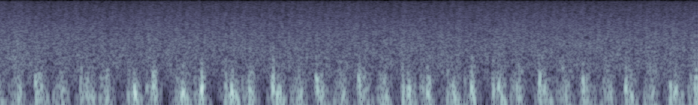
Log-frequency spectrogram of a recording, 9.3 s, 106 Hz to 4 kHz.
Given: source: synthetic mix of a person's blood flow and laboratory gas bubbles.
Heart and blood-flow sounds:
Doppler ultrasound of blood flow; precordium
9.29-9.31 s: bubbles
From the record:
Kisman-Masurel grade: 111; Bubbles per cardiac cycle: 1 to 2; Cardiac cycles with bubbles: 1 to 10%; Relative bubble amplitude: barely perceptible (0.100 to 0.250); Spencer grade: 1 (occasional bubble signal discernible with the cardiac motion signal, with majority of cardiac periods free of bubbles); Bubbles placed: anywhere in the cardiac cycle

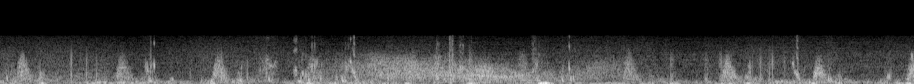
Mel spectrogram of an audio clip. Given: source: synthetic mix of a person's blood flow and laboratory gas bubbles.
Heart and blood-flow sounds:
Doppler ultrasound of blood flow; subclavian vein
0.04-0.23 s: bubbles
0.35-0.48 s: bubbles
1.43-1.58 s: bubbles
1.69-1.75 s: bubbles
2.35-2.46 s: bubbles
2.54-2.79 s: bubbles
2.92-3.25 s: bubbles
3.32-3.63 s: bubbles
3.86-3.94 s: bubbles
4.33-4.76 s: bubbles
5.30-5.46 s: bubbles
5.58-5.78 s: bubbles
7.91-8.06 s: bubbles
8.25-8.36 s: bubbles
8.84-8.95 s: bubbles
9.09-9.15 s: bubbles
From the record:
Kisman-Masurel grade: 232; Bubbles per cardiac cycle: several, 3 to 8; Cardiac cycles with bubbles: 50 to 99%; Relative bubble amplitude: moderate (0.250 to 0.450); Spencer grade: 3 (all of the cardiac periods contain showers or single bubble signals, but not dominating or overriding the cardiac motion signals); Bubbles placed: anywhere in the cardiac cycle

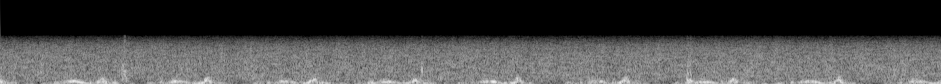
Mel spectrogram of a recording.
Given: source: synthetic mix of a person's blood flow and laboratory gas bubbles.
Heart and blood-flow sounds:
Doppler ultrasound of blood flow; precordium
1.20-1.31 s: bubbles
4.19-4.50 s: bubbles
6.84-6.97 s: bubbles
From the record:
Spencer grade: 2 (many but less than half of the cardiac periods contain bubble signals, singularly or in groups); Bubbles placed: anywhere in the cardiac cycle

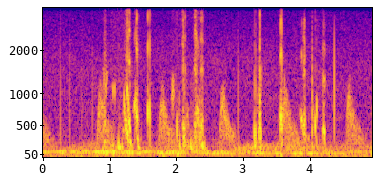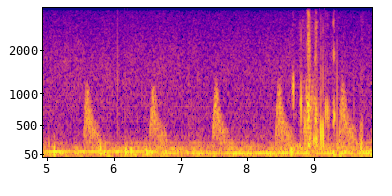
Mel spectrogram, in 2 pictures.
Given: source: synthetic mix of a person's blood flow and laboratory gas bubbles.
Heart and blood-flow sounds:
Doppler ultrasound of blood flow; subclavian vein
0.90-0.99 s: bubbles
1.02-1.51 s: bubbles
1.55-1.68 s: bubbles
1.93-2.48 s: bubbles
3.15-3.31 s: bubbles
3.54-3.64 s: bubbles
3.85-4.02 s: bubbles
4.06-4.16 s: bubbles
4.20-4.27 s: bubbles
8.68-8.74 s: bubbles
8.78-9.27 s: bubbles
9.29-9.35 s: bubbles
9.70-9.77 s: bubbles
From the record:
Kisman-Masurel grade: 233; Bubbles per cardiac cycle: several, 3 to 8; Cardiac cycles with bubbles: 50 to 99%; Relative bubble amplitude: loud (0.450 to 0.775); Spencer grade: 3 (all of the cardiac periods contain showers or single bubble signals, but not dominating or overriding the cardiac motion signals); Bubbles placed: anywhere in the cardiac cycle

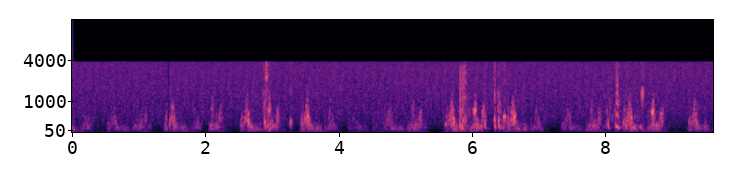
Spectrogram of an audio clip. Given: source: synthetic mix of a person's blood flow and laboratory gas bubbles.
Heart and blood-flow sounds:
Doppler ultrasound of blood flow; precordium
2.85-3.04 s: bubbles
3.25-3.31 s: bubbles
5.78-5.99 s: bubbles
6.15-6.24 s: bubbles
6.31-6.54 s: bubbles
7.96-8.59 s: bubbles
From the record:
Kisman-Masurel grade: 223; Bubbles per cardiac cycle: several, 3 to 8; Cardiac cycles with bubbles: 10 to 50%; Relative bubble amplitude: loud (0.450 to 0.775); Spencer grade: 2 (many but less than half of the cardiac periods contain bubble signals, singularly or in groups); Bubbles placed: only in the low amplitude regions of the cardiac cycle

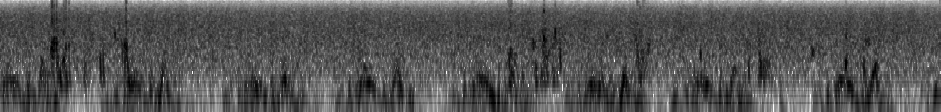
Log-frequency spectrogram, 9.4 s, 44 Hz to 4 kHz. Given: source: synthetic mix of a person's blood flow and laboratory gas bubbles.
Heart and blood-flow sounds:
Doppler ultrasound of blood flow; precordium
0.48-0.75 s: bubbles
0.83-0.93 s: bubbles
0.98-1.09 s: bubbles
1.12-1.35 s: bubbles
5.07-5.19 s: bubbles
5.31-5.68 s: bubbles
6.00-6.16 s: bubbles
6.33-6.58 s: bubbles
6.98-7.06 s: bubbles
7.48-7.54 s: bubbles
7.57-7.76 s: bubbles
8.11-8.17 s: bubbles
8.43-8.52 s: bubbles
8.55-8.74 s: bubbles
From the record:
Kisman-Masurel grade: 223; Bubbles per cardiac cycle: several, 3 to 8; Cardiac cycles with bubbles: 10 to 50%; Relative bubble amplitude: loud (0.450 to 0.775); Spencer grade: 2 (many but less than half of the cardiac periods contain bubble signals, singularly or in groups); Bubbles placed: anywhere in the cardiac cycle

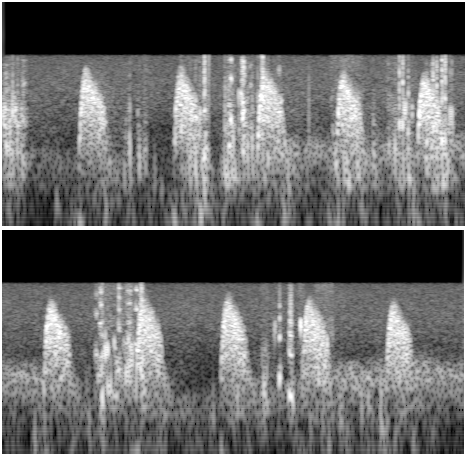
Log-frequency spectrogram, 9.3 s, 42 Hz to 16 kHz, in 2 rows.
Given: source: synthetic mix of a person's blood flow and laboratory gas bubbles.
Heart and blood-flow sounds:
Doppler ultrasound of blood flow; subclavian vein
0.00-0.26 s: bubbles
1.19-1.47 s: bubbles
1.77-2.06 s: bubbles
2.18-2.69 s: bubbles
2.75-2.83 s: bubbles
3.27-3.62 s: bubbles
3.67-3.77 s: bubbles
3.83-4.14 s: bubbles
4.20-4.54 s: bubbles
5.54-6.09 s: bubbles
7.20-7.67 s: bubbles
7.75-7.94 s: bubbles
From the record:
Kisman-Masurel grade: 333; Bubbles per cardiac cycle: rolling drumbeat, 9 or more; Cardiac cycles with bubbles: 50 to 99%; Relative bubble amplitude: loud (0.450 to 0.775); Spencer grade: 3 (all of the cardiac periods contain showers or single bubble signals, but not dominating or overriding the cardiac motion signals); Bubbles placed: anywhere in the cardiac cycle

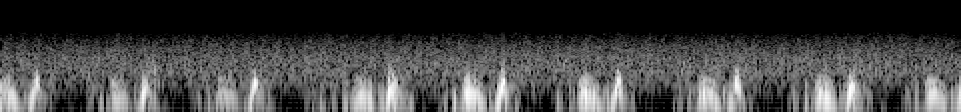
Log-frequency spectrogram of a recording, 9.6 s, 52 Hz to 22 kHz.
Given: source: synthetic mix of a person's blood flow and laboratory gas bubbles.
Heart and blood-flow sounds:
Doppler ultrasound of blood flow; precordium
1.49-1.58 s: bubbles
From the record:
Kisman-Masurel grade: 112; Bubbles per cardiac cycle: 1 to 2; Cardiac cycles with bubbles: 1 to 10%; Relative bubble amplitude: moderate (0.250 to 0.450); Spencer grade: 1 (occasional bubble signal discernible with the cardiac motion signal, with majority of cardiac periods free of bubbles); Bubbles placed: only in the low amplitude regions of the cardiac cycle

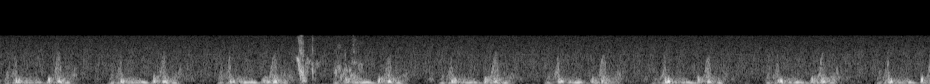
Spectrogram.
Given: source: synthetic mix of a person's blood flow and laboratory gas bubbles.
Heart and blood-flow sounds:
Doppler ultrasound of blood flow; precordium
2.95-3.20 s: bubbles
3.33-3.65 s: bubbles
From the record:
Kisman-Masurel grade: 112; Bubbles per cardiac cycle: 1 to 2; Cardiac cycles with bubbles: 1 to 10%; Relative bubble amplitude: moderate (0.250 to 0.450); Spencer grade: 1 (occasional bubble signal discernible with the cardiac motion signal, with majority of cardiac periods free of bubbles); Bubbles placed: anywhere in the cardiac cycle

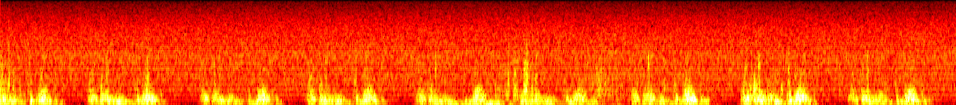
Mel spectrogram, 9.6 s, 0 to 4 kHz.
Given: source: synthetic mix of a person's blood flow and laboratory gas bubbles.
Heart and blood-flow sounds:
Doppler ultrasound of blood flow; precordium
0.00-0.23 s: bubbles
From the record:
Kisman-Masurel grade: 212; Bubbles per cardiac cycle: several, 3 to 8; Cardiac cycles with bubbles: 1 to 10%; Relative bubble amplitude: moderate (0.250 to 0.450); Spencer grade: 1 (occasional bubble signal discernible with the cardiac motion signal, with majority of cardiac periods free of bubbles); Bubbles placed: only in the low amplitude regions of the cardiac cycle

